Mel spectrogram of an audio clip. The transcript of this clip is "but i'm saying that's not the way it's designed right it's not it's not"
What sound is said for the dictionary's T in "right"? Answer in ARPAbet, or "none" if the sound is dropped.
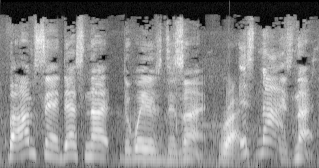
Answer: none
